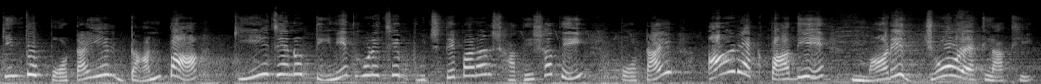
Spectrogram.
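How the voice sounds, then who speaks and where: High, lively woman storyteller over music. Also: measured pace. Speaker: narrator. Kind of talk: scripted story narration.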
